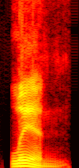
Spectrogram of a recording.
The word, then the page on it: linn: American English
